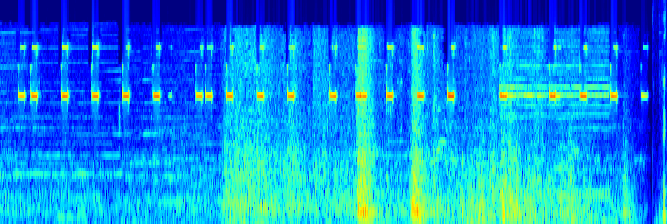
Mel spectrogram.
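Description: Short high electronic warning beeps, two to three a second, in the pattern of a car's parking sensor: they run together into one steady tone for about a second near the end, the sign of an obstacle very close. Car engine and tyre noise builds about three seconds in, with a thud about halfway through.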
